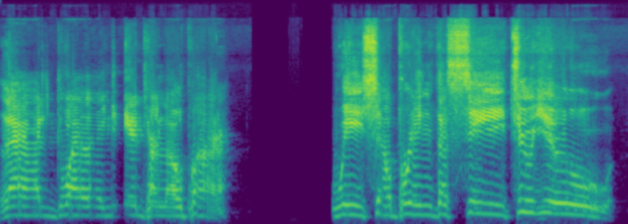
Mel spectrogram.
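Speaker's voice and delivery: robotic, mechanical voice with "you" drawn out. Voicing a creature that was just hit, shouting out: mechanical shouting voice. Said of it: "shouts out with a mechanical voice".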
